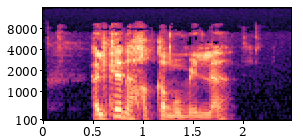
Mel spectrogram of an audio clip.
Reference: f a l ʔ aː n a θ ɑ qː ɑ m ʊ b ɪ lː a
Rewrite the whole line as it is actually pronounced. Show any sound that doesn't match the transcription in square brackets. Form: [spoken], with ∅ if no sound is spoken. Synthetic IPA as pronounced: [h] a l [k] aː n a [ħ] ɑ qː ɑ m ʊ [m] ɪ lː a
